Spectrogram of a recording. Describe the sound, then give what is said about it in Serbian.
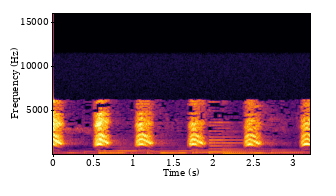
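Eurasian magpies chattering from flocks gathered on haystacks: six harsh, rattling bursts spaced at a fairly even rhythm, each a loud scratchy chatter with short gaps between. “Svrake, koje u jatima zaposedaju skladove, često su zvučna međa i granica između dva poseda.”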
